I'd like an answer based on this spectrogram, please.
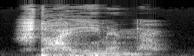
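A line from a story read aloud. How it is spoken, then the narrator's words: Whispered. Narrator (Russian): прошептал кто-то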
